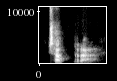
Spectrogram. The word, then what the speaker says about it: chakra: So you've heard us say the word chakra. So it's that hard CH, and if you want to get really correct with the pronunciation, it's a little roll to the R as well. So it's chakra.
